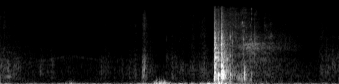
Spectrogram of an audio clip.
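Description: A large slab of ice dropped onto a concrete path, shattering with one loud crash about two and a half seconds in, followed by a brief scatter of breaking shards.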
